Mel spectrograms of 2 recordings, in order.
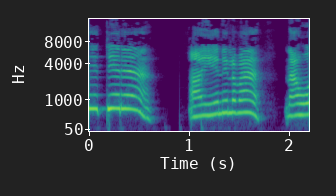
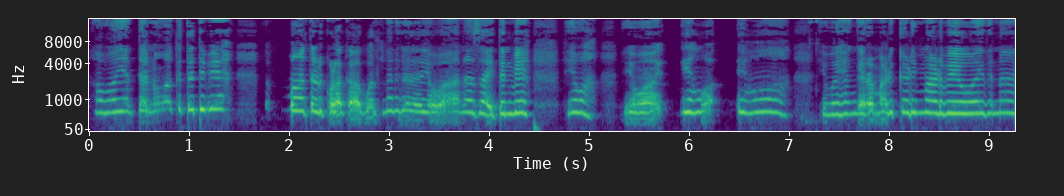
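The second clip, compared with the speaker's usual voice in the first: high, tearful moaning; pleading in agony; 5 semitones higher than usual.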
